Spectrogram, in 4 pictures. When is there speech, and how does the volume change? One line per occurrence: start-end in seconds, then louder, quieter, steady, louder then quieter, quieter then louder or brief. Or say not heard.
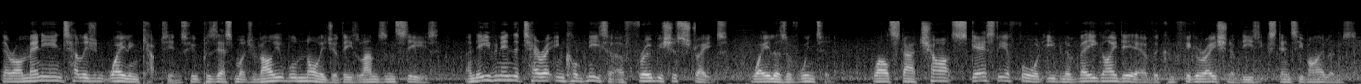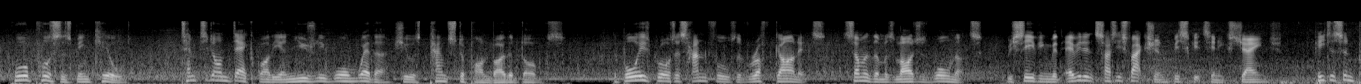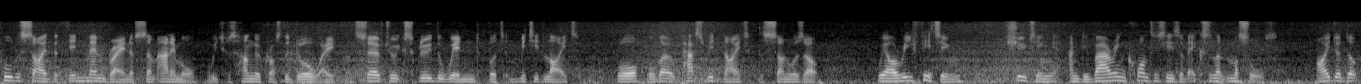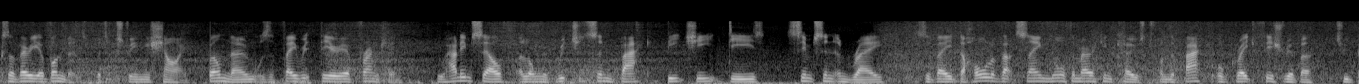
0.0-54.3 steady.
